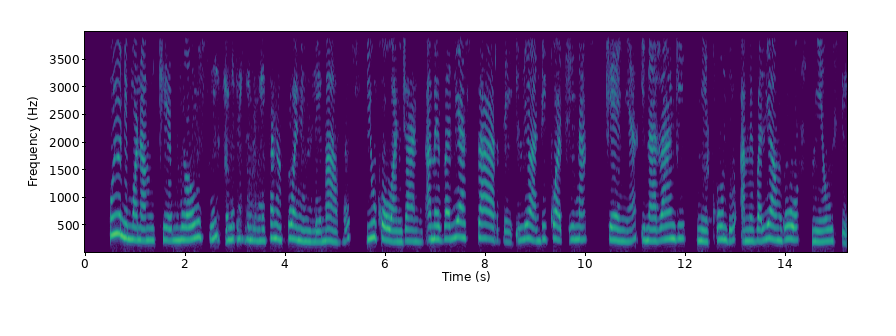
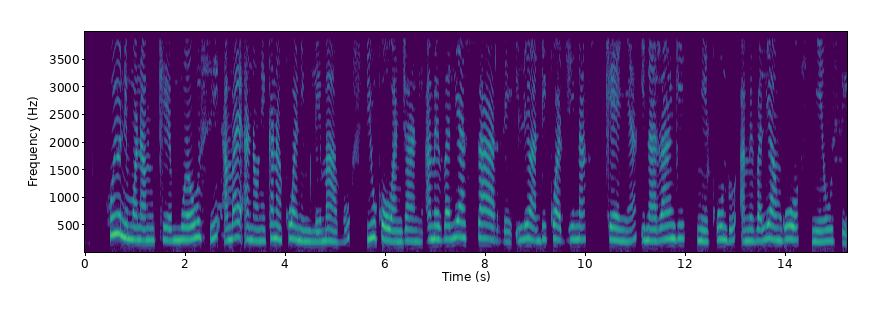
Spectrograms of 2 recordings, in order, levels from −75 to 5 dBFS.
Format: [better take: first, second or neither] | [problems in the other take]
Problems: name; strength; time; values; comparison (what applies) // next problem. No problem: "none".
second | noise reduction (neural mask model Resemble Enhance denoiser)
